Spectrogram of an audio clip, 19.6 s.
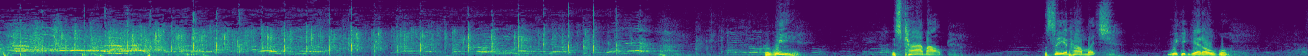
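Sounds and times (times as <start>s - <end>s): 
audience clapping hands: 0.0s - 10.9s
speech: 11.5s - 12.1s, 13.4s - 14.3s, 15.7s - 16.8s, 17.5s - 18.6s.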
